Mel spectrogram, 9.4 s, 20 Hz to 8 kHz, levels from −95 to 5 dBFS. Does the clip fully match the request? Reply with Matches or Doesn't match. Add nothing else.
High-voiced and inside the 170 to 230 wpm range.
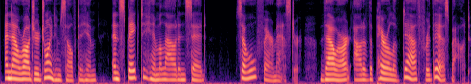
Matches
